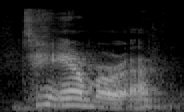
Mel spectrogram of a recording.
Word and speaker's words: Tamara: By the way, my name is Tamara Wales. Tamara, it rhymes with camera, okay?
